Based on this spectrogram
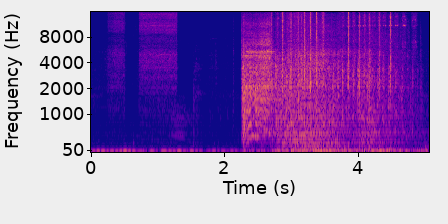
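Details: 1970s Bolens QT16 tractor, sat unused for quite a while, gas of unknown age, dry fuel filter, suspected fuel not priming: after a pause the starter cranks hard at three to four turns a second but never fires; cause suspected, not confirmed. Crank no start.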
